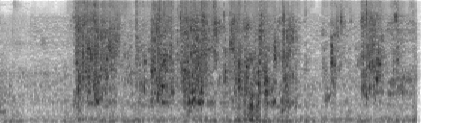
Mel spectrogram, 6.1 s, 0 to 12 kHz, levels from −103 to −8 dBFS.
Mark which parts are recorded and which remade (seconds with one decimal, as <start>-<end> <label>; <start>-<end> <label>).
0.0-6.1 recorded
